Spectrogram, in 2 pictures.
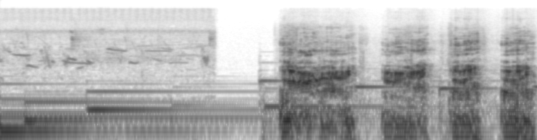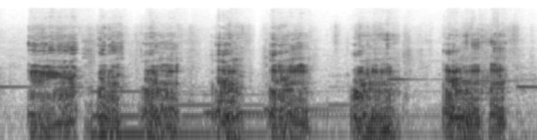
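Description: Common warthog feeding on grain pellets close up: loud rhythmic noisy bursts, about two a second, over soft piano music. During the first second and a half, before the warthog, only piano music with faint bird chirps.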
